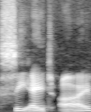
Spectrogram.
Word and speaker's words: chi: not some script X this is the letter Chi in Greek CH I pronounce Chi and since this is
